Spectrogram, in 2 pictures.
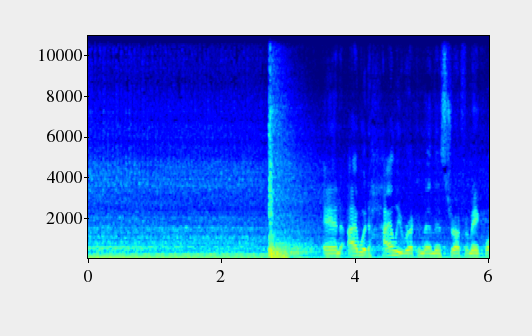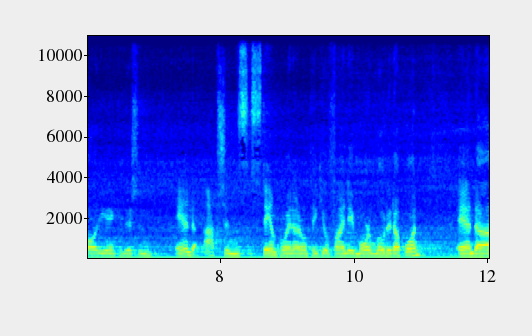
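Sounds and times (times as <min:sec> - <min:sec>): diesel engine idling: 0:00.0 - 0:12.0
hood slamming shut: 0:02.6 - 0:03.8.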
